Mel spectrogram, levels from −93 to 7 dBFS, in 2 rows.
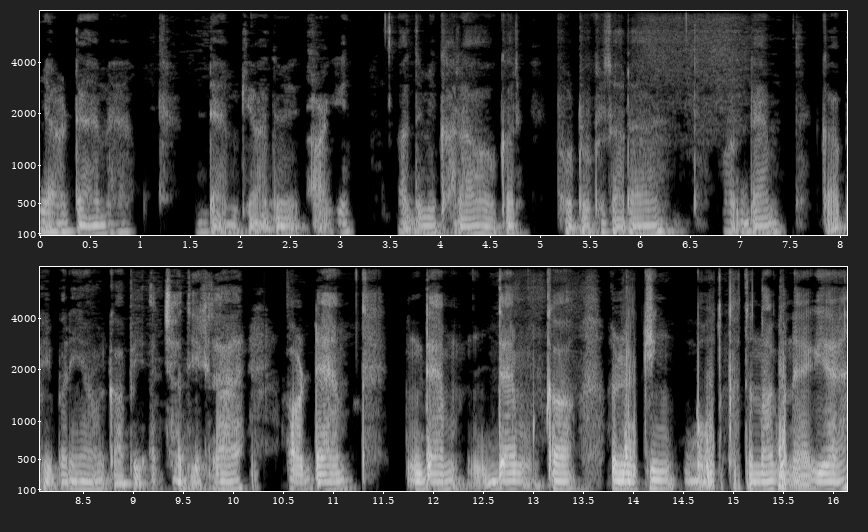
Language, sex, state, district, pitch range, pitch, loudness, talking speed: Hindi, male, Bihar, Jamui, 105-115 Hz, 105 Hz, -21 LUFS, 130 wpm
